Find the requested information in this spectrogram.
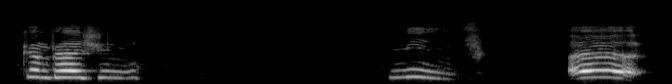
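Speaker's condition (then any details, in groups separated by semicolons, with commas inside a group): Cerebral palsy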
